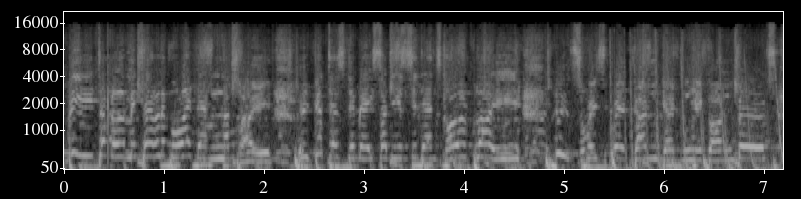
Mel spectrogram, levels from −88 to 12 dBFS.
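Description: Right at 0.43 s there's an electrical switching spike: a sharp snap that sits on top of the sound rather than belonging to it. It's very brief, a few milliseconds, peaking somewhere near -10 dBFS. The likely culprit is a nearby switch, motor or static discharge throwing off a short arc that the audio line picked up, so it lands as a sharp crack.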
